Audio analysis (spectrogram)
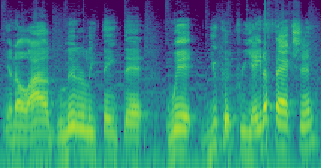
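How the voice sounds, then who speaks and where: A man's voice: mid-range voice, expressive, unhurried, faint music behind. A man talking sports casually as a podcast panelist, emphatic and repeating phrases for weight.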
